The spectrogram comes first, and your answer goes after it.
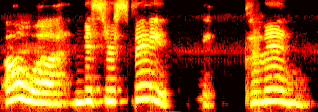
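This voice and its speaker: A woman's voice: high voice, takes it slowly, a bit bright, rough recording. A woman playing a pleading, manipulative femme fatale in old-time radio noir style, hesitant, fluttery and melodramatic. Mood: flustered.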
